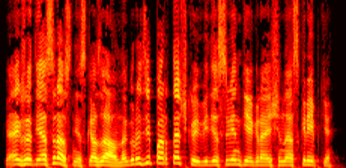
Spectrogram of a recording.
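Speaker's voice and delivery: high-pitched facetious patter; smirking, sing-song mock helpfulness; mocking detainee. A narrator's reading. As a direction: feign sudden recall to taunt the police.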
